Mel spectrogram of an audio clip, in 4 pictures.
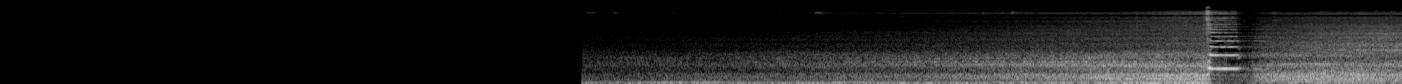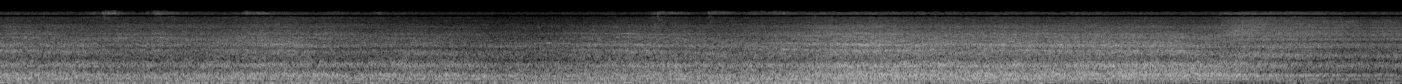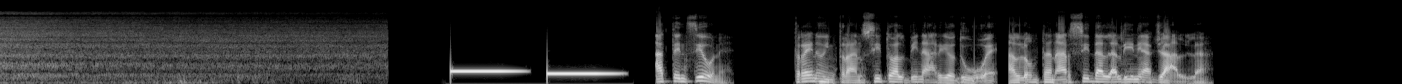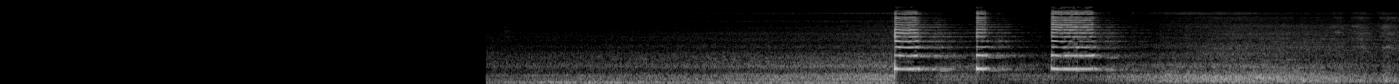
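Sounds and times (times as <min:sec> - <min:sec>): train passing rumble: 0:05.9 - 0:31.9, 0:47.0 - 0:56.0
train horn blast: 0:12.0 - 0:12.7, 0:51.0 - 0:53.4.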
